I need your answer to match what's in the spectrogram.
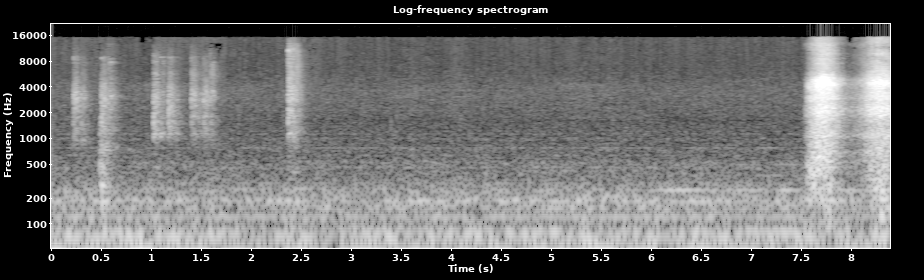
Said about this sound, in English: You hear me sniffling, boy.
